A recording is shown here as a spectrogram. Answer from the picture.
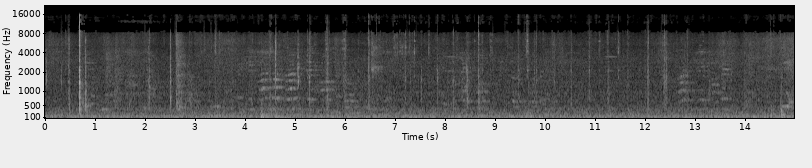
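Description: A steady low hum with scattered sharp clicks and clinks, the loudest a single click a little under a second in; faint voices in the background.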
